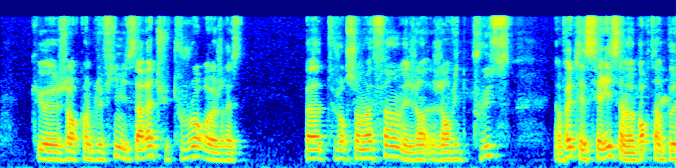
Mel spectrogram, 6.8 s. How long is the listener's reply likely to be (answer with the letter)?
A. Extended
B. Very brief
B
